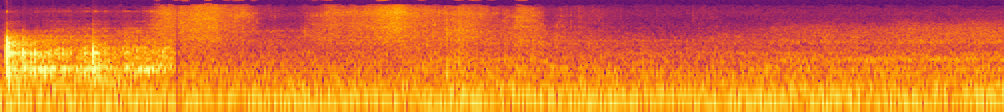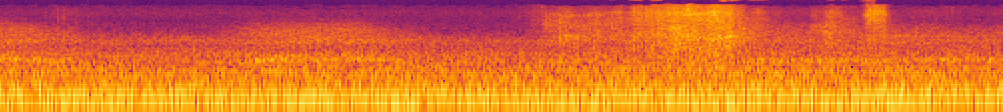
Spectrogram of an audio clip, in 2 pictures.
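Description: A paper towel rustles and crinkles close by.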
